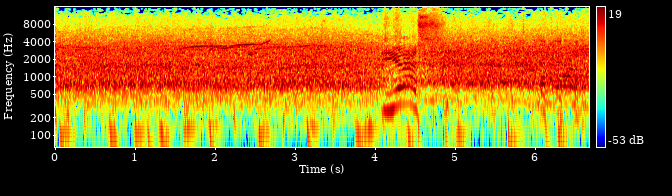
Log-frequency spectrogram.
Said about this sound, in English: And the crowd explodes. You know, a great broadcaster can sense the moment, and Mike Breen sensed the moment. That was the turning point of the game last night.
